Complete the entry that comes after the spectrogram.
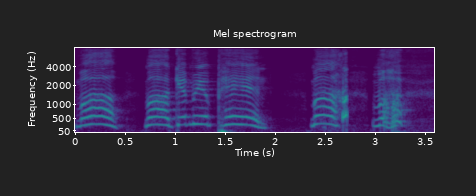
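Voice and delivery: desperate yelling, high and loud.

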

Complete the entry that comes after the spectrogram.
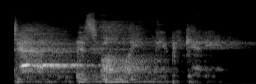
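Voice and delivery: harsh rasping voice. After the ancient Naga's body drops, the party hears a voice: very raspy voice. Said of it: "You all hear a very raspy voice".

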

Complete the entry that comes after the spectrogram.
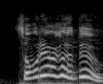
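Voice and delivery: high-pitched teasing.

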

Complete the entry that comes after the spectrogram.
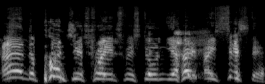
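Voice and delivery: very high-pitched, raging Brooklyn accent. Speaker imagines being cast as Toji in a dub: Toji with a Brooklyn accent. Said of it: "you have to do it with the Brooklyn accent the whole time".

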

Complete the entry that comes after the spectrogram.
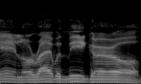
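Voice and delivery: fake Mexican accent, put-on lowrider character voice. Describing a lowrider car character's personality, Mexican ese voice. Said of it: "like that kind of Mexican essay voice".

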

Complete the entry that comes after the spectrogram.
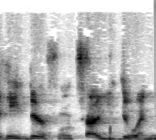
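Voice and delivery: voice with a Wisconsin accent. Showing the inner voice that never left his head, Wisconsin accent. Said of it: "beat the Wisconsin accent out of me".

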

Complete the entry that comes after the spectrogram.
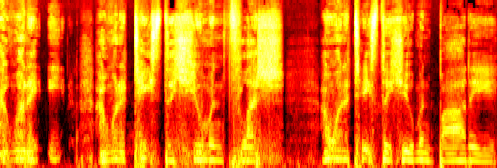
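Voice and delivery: put-on wet whispering voice. Imitating Nancy Pelosi turning and whispering about eating flesh: wet whisper imitating Nancy Pelosi. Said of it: "whispers, like, with a wet kind of".

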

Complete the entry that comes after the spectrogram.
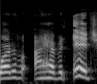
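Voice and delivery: ordinary delivery

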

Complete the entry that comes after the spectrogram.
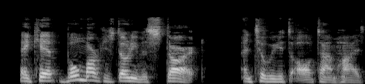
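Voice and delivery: ordinary talk

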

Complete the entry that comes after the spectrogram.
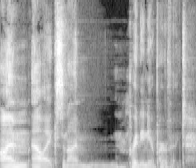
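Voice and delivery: slow, soft, sarcastic and boastful. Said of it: "That was sarcasm".

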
